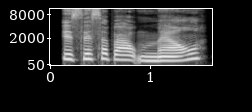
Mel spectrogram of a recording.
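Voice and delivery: a touch of probing suspicion; suspicious woman. A narrator's reading. McClintock questions Mac.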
